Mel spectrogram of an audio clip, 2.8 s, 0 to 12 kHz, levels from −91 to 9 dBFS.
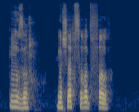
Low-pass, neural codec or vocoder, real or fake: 10.8 kHz; codec, 44.1 kHz, 3.4 kbps, Pupu-Codec; fake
